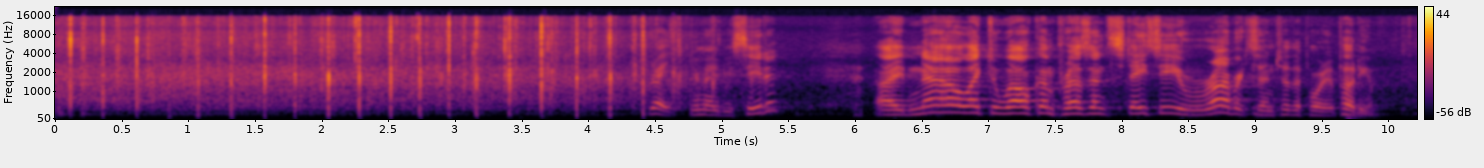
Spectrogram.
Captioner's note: applause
